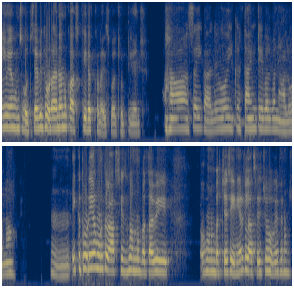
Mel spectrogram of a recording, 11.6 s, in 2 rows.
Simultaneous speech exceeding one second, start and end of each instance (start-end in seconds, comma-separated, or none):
none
